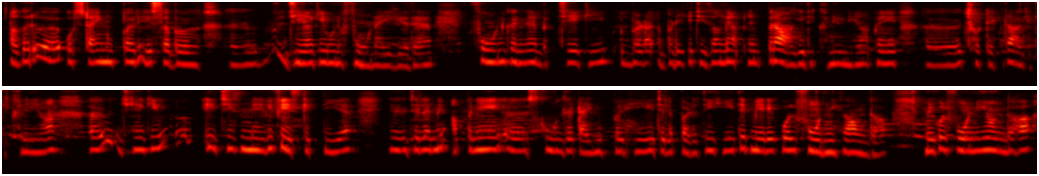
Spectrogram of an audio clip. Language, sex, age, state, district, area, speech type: Dogri, female, 18-30, Jammu and Kashmir, Samba, rural, spontaneous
